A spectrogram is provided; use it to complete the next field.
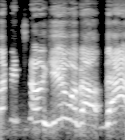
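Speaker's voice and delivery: high, laughing, mock scolding tone. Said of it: "Jessica was like".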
